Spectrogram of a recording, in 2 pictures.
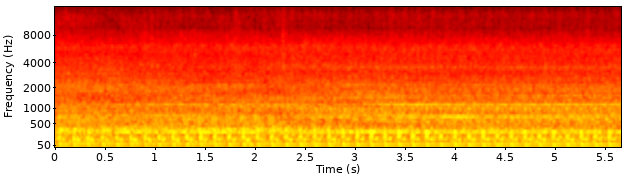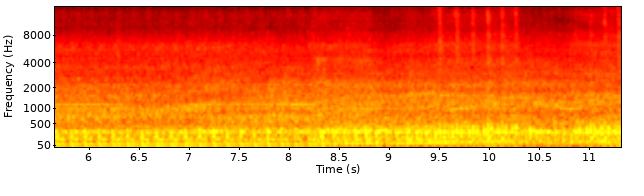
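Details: Caterpillar 988F2 wheel loader diesel after repairing cylinder 5, whose broken injector hold-down bolt let the injector pop up and leak fuel, causing knocking, black smoke and hard starting: steady, even idle with no knock, running normally.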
